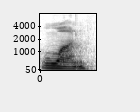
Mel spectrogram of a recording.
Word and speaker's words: one: spelled that way and when we pair fun with one we can use that rhyme and that spelling to help us uh correctly pronounce the number one uh then okay for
